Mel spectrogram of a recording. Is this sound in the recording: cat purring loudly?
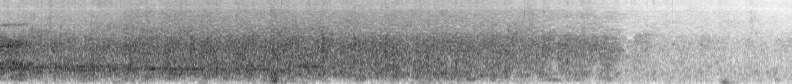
no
